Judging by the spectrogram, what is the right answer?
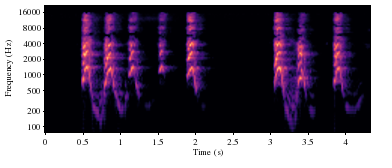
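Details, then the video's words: A female Shetland Sheepdog sings loudly and off key: a burst of five high, arching yips, a short pause, then three more, with no other sound. "Shetland Sheepdog Sings"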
